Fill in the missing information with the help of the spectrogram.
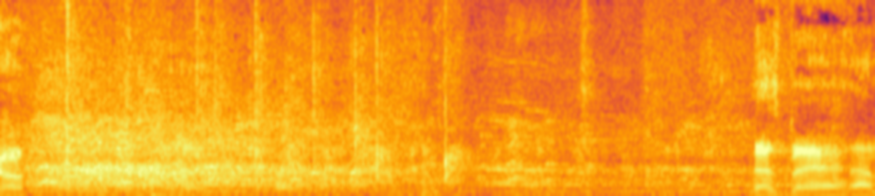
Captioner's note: audience laughing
